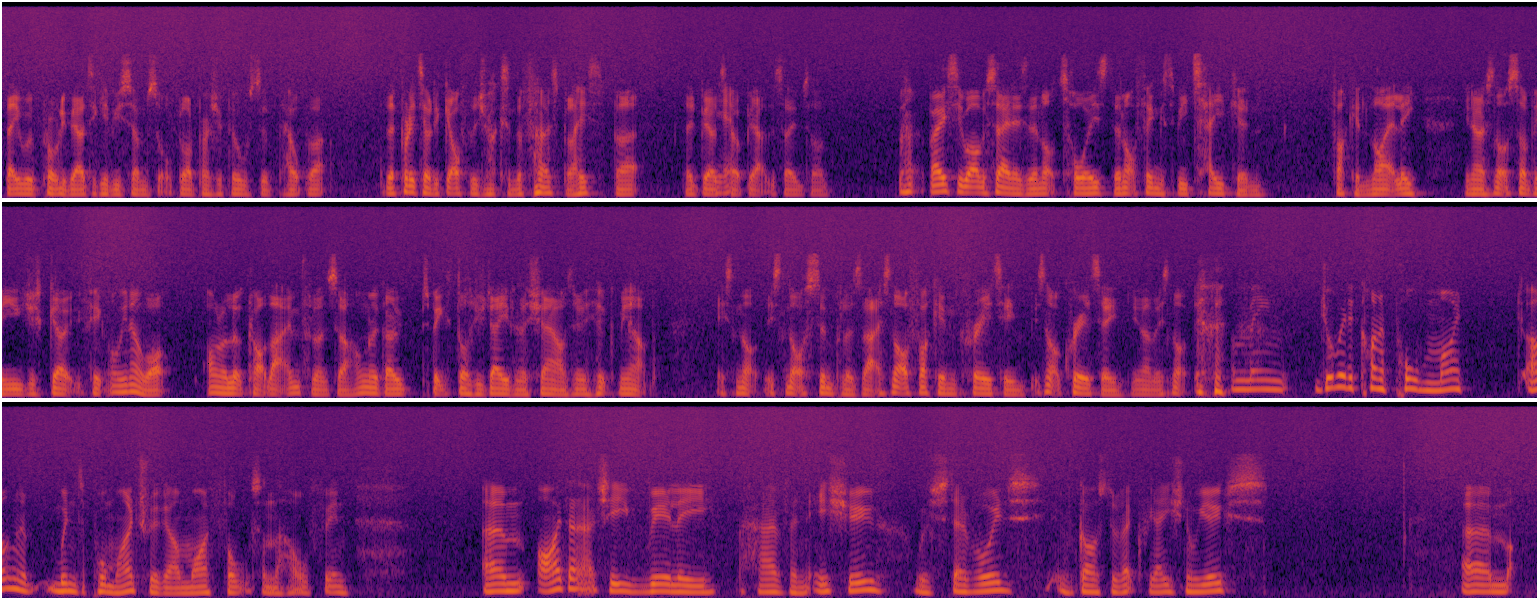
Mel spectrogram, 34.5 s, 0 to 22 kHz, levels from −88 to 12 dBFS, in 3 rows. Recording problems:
high frequencies cut off; noticeable; nothing above 7.5 kHz
hiss; loud; throughout; 7 dB below the speech

